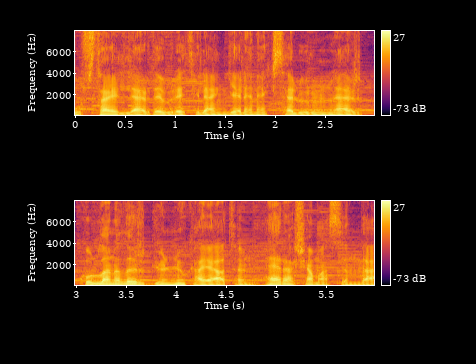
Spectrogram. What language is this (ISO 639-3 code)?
tur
